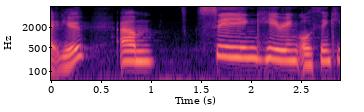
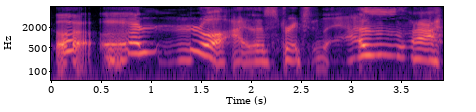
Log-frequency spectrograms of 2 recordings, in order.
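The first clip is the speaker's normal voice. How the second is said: mock yawning groans with a stretch, pitched high; imitated yawn; 7 semitones higher, slower than usual. Explaining yawning to her co-host, mock yawning. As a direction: act out a big sleepy yawn. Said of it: "You go".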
